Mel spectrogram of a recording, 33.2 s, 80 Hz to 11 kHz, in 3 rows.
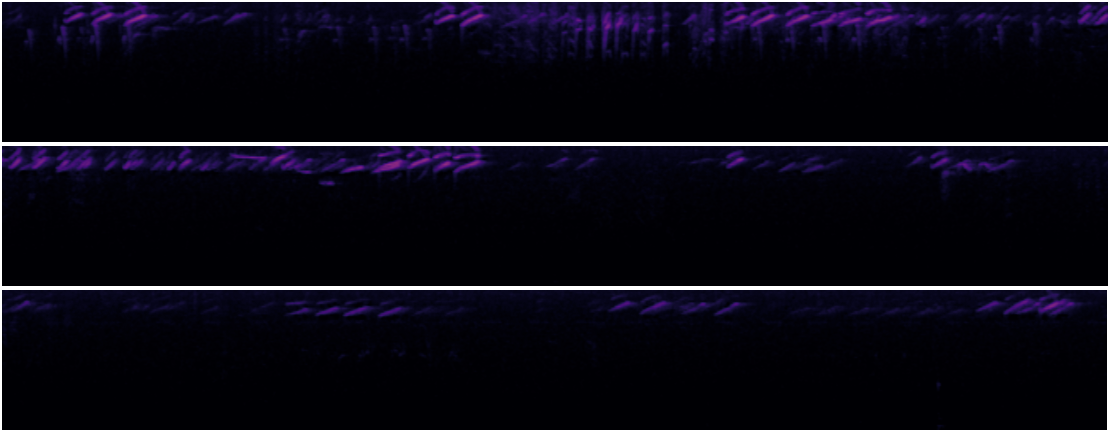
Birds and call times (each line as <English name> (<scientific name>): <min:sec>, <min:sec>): Red-cheeked Cordonbleu (Uraeginthus bengalus): 0:01.2, 0:08.0, 0:11.8, 0:15.4, 0:25.6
